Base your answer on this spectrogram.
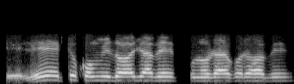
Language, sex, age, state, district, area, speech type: Bengali, male, 60+, West Bengal, Hooghly, rural, conversation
